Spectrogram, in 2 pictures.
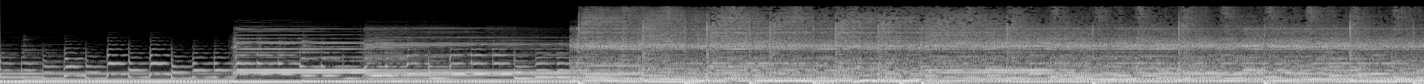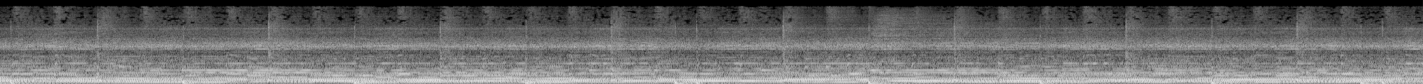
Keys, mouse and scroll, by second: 0.9-1.3 scroll up 2, 3.3 click, 4.8 scroll up 1, 6.7 click, 7.9 scroll up 2, 9.8 click, 11.1 scroll up 2, 12.1-12.7 scroll down 2, 14.6 click, 16.0 scroll up 2, 18.0 click, 19.2 scroll up 2, 20.1-20.5 scroll down 2, 21.0-21.3 scroll up 2, 22.3 click, 23.5 scroll up 2, 25.9 click, 27.0 scroll up 1, 27.8-28.2 scroll down 1.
